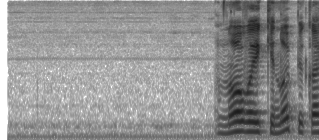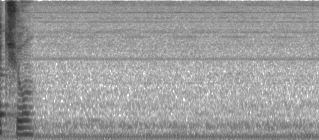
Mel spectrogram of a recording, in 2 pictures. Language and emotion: Russian, neutral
